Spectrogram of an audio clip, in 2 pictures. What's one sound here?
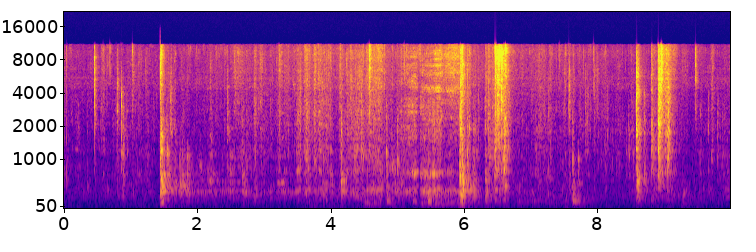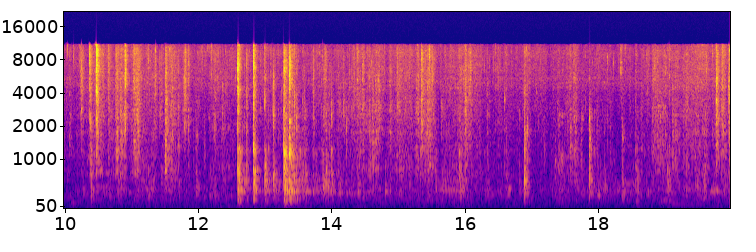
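Raccoons munch and crunch dry food.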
